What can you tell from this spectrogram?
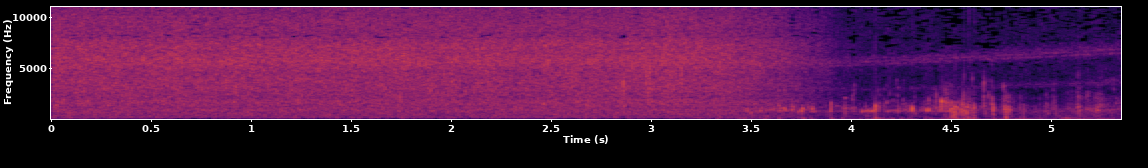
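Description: Steady rush of river water tumbling over rocks. About four seconds in the sound turns muffled and gurgling, full of bubbles, as heard from under the water.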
